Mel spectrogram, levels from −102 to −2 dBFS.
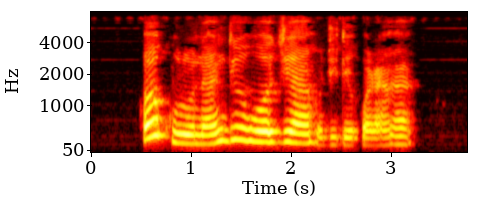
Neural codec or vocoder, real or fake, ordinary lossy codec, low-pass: vocoder, 22.05 kHz, 80 mel bands, HiFi-GAN; fake; MP3, 48 kbps; 7.2 kHz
